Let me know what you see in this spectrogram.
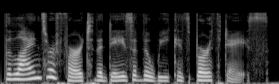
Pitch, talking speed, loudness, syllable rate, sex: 200 Hz, 235 wpm, -17 LUFS, 5.5 syllables/s, female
